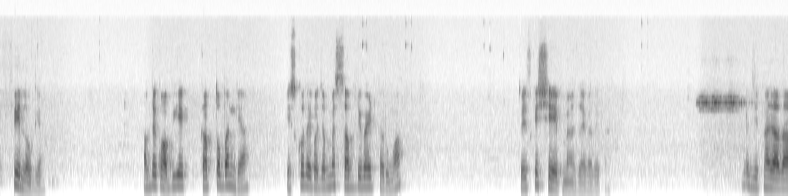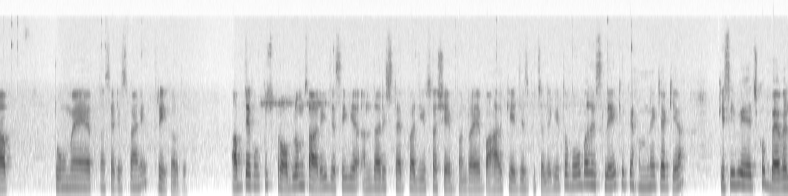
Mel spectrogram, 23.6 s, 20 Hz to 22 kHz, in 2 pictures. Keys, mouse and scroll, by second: 0.8 Tab, 1.5-3.9 drag, 3.9 middle click, 6.2-7.5 drag, 12.0 click, 13.3 click, 13.9-16.8 middle drag, 18.0-18.7 middle drag, 19.3-20.4 middle drag, 20.9-23.0 middle drag.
